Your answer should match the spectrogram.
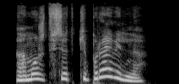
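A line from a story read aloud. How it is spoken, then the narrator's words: Timid, hopeless interjection. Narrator (Russian): робко вставила Элизабет без особой надежды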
